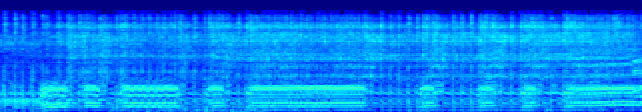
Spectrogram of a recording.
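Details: Small two-stroke hedge trimmer after its nearly empty gearbox was repacked with grease to fix metal-on-metal grinding. It buzzes and revs between blips with a clean tone and no gear-head grinding. Normal running after repair.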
